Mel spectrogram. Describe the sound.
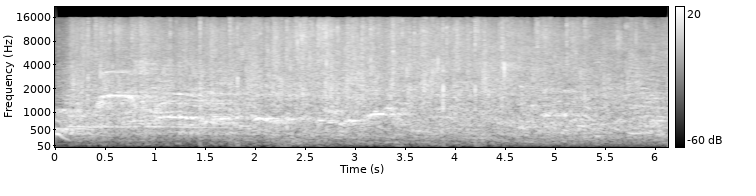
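A large audience applauds a primary school team from Marcalváros steadily for several seconds, a dense, continuous clatter of clapping hands with a few faint voices and cheers mixed in.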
